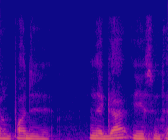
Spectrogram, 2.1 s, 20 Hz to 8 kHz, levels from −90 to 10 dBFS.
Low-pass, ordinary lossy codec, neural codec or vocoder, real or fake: 7.2 kHz; none; none; real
